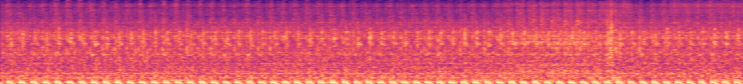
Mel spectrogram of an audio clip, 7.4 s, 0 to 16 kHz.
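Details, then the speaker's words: Barn-find John Deere 630 tractor, just started, with a carburetor that seems dirty and tends to die out. Slow, even putt-putt at about three beats a second with a sharp tick on each pulse; put down to a small leak on the manifold, seen blowing out. "So, it sounds like that ticking noise is a little leak here on the manifold. It's blowing out right here."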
